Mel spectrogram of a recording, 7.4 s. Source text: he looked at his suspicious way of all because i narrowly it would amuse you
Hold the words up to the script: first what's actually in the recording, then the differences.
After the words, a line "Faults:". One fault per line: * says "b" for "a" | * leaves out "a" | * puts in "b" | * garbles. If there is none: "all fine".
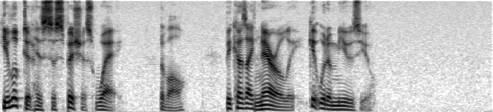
he looked at his suspicious way of all because i narrowly it would amuse you
Faults:
all fine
